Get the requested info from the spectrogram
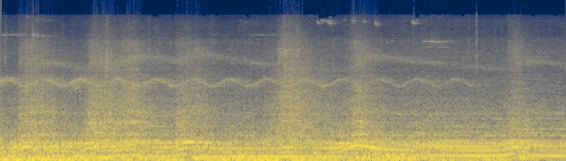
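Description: Sports car engines revving and running, their pitch rising and falling a few times, with a wavering high tone on top that stops about six seconds in.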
